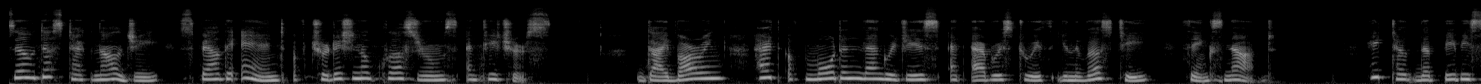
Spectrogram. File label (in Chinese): 英语 文段练习; BBC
